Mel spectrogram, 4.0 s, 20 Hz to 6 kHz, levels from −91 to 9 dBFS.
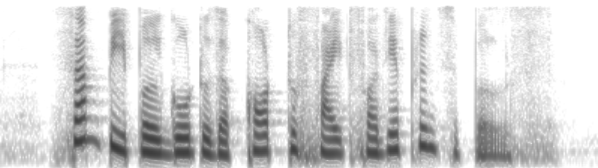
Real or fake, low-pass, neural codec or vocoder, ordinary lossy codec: real; 5.4 kHz; none; MP3, 48 kbps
